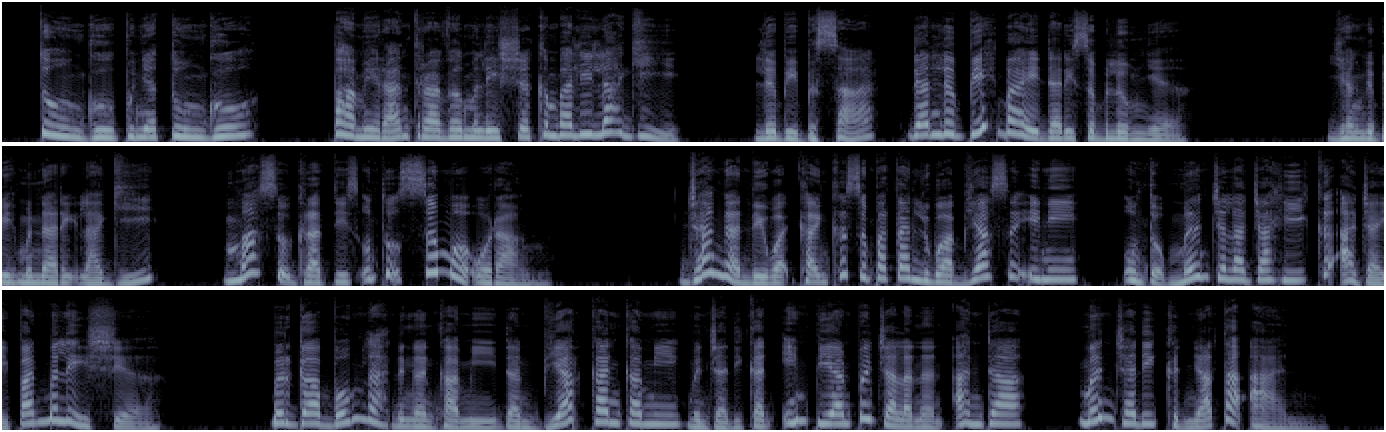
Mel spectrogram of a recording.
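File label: Malay Malaysia female voice over, sales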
